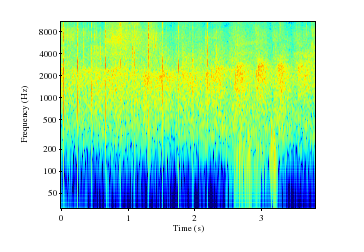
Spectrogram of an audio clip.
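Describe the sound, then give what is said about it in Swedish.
A crowd of people applauding, a steady wash of overlapping claps with a few sharper hand claps standing out, holding at even strength throughout. “En applåd står kvar, men en applåd.”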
